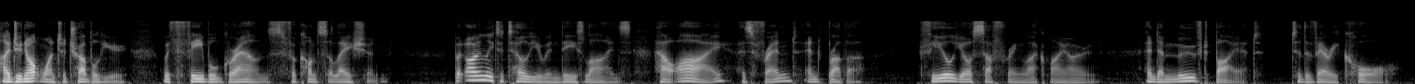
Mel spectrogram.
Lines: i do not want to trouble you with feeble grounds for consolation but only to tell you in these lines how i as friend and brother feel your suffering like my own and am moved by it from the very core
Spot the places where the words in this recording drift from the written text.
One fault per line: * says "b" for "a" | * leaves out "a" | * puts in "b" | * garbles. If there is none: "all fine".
* says "to" for "from"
